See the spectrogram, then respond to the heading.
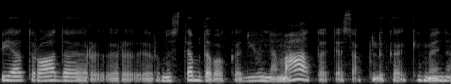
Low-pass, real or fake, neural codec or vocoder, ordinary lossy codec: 14.4 kHz; real; none; MP3, 64 kbps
